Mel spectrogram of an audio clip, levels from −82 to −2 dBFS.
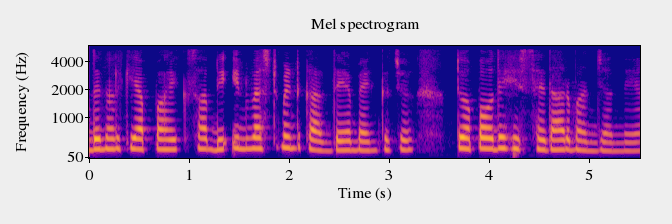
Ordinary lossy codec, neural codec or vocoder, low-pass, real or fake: MP3, 32 kbps; none; 5.4 kHz; real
